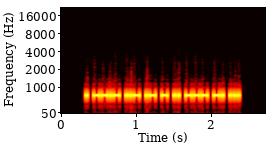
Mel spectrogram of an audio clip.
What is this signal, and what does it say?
Morse code, heard as a keyed tone, about 46 wpm, 700 Hz. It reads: EQUATIONS
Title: Sets of 5 Words - New Word Drill - 45wpm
